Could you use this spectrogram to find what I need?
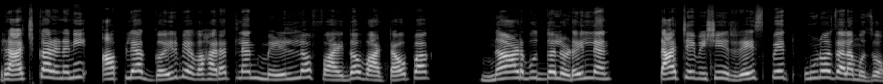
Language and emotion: Goan Konkani, angry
